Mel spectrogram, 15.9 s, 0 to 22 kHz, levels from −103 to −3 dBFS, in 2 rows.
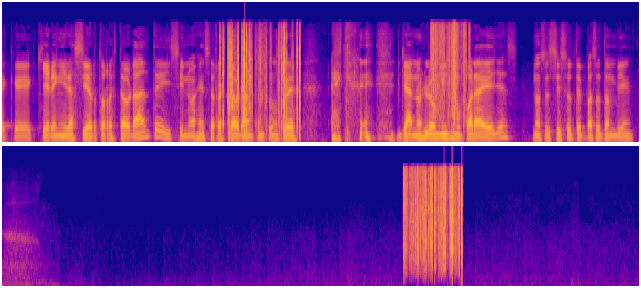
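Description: Cable scratch noise cuts in from 2.71 to 3.75 s, 5.35 to 5.85 s and 12.97 to 13.71 s. Dense, uneven crackly rustling sits over the speech, around its level or louder, strongest in the last burst. A worn cable or connector shifting is the likely cause.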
